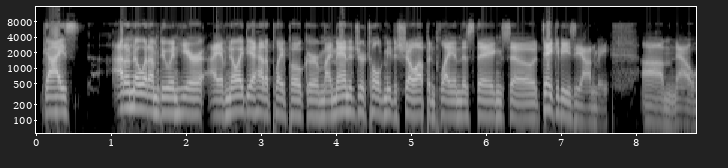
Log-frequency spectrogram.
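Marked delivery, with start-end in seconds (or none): none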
